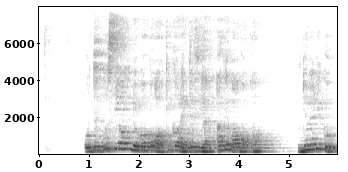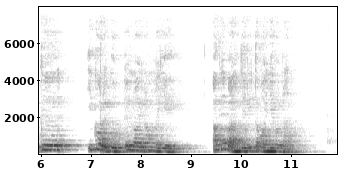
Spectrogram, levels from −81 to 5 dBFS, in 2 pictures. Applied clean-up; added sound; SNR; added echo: none; none; none; reverberation time 1.0 s.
